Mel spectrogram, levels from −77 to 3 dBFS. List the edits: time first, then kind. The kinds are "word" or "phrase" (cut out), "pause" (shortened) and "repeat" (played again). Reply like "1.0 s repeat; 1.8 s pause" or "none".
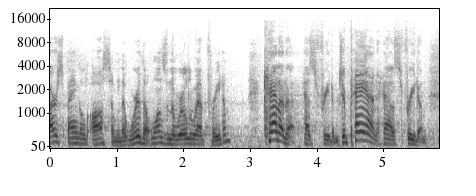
1.5 s word

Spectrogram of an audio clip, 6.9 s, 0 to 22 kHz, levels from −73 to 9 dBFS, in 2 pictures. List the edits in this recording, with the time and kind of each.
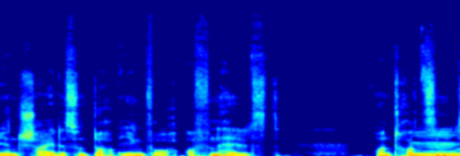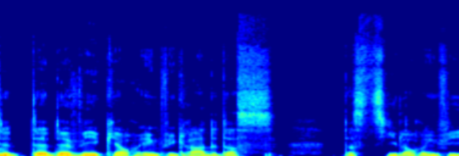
none

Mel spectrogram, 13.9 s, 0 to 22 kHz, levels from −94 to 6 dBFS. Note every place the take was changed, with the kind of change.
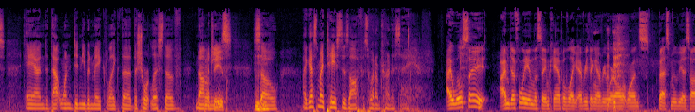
none

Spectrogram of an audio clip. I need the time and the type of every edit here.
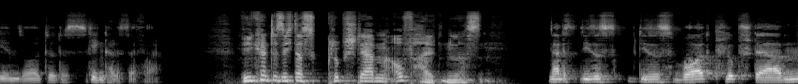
none

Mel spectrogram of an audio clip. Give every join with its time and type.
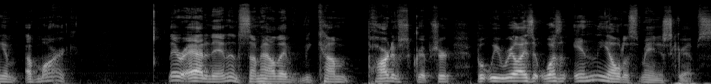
none

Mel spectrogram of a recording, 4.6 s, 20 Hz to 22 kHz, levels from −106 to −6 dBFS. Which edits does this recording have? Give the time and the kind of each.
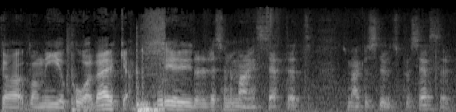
1.6 s word; 1.9 s word; 3.6 s word

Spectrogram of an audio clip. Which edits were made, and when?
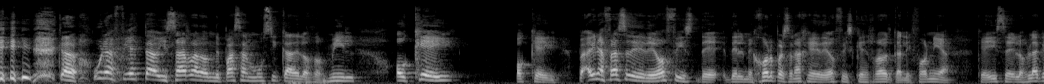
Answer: none

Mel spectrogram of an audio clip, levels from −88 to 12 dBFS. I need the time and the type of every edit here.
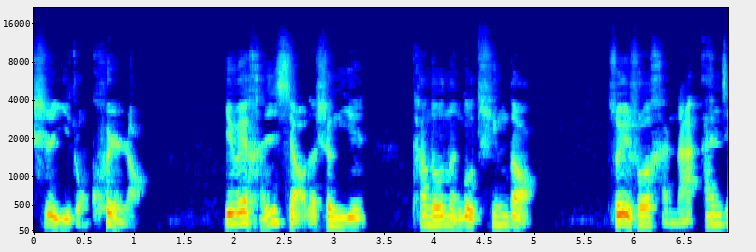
none

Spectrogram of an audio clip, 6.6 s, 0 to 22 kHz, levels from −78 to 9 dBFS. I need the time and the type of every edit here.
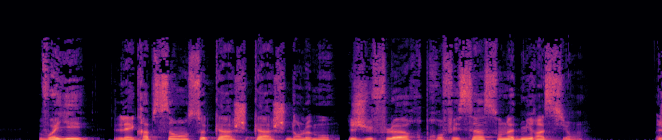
1.4 s word; 2.5 s repeat; 3.4 s pause

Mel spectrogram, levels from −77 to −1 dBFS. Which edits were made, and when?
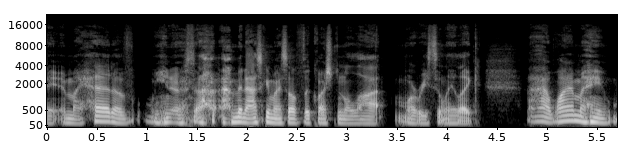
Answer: none

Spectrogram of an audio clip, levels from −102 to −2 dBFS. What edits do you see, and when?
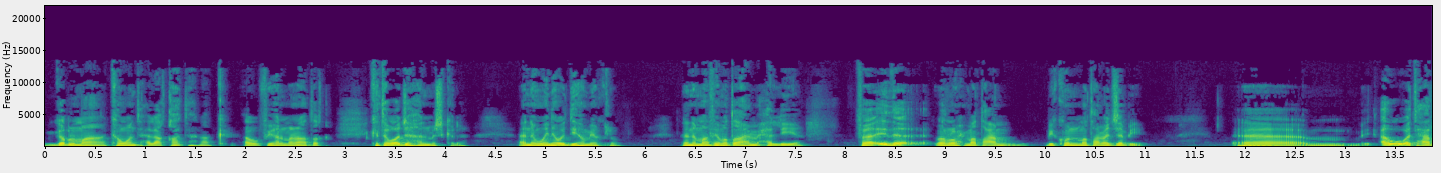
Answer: none

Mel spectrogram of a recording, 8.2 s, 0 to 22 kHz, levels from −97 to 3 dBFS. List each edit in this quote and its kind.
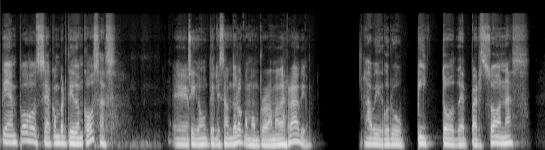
1.2 s word; 2.8 s word; 5.7 s word

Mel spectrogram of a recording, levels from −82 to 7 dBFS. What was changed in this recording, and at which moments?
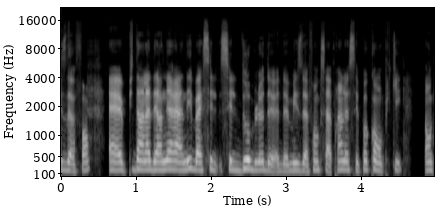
none

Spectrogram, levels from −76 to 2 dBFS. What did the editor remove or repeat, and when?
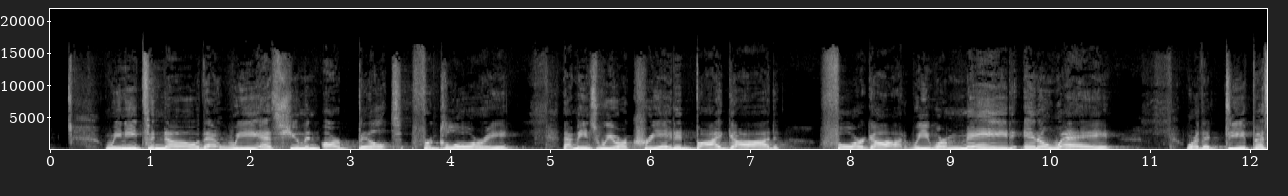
2.7 s word

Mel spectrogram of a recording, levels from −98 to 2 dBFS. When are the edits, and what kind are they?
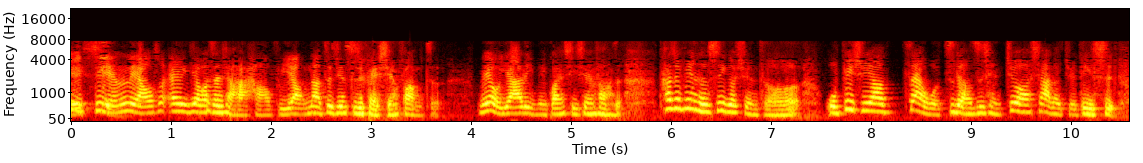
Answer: none

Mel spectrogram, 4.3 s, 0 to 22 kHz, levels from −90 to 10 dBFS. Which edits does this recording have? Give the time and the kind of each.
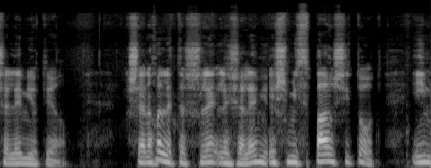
1.5 s word; 2.6 s word

